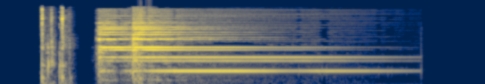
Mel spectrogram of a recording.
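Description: Subscribe-button animation sound effect: a quick double mouse click, then a bright notification-bell ding about half a second in that rings on and fades away over about a second and a half.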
